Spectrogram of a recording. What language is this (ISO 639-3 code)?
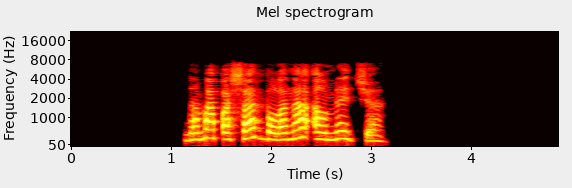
cat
